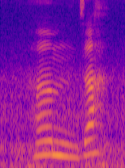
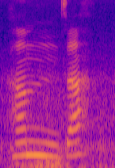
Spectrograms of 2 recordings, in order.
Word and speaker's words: حمزہ: ہ کا تلفظ کس طرح کریں گے؟ حمزہ حمزہ. جھٹکا نہیں دینا، بس ایسے ہی ادا کرنا ہے، حمزہ.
